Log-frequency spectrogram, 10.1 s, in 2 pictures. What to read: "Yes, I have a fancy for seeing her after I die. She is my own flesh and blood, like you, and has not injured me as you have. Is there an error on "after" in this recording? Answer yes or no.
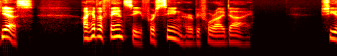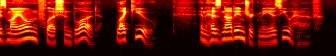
yes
